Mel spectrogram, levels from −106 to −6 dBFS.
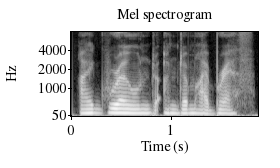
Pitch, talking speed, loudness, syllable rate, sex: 135 Hz, 160 wpm, -17 LUFS, 4.2 syllables/s, female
